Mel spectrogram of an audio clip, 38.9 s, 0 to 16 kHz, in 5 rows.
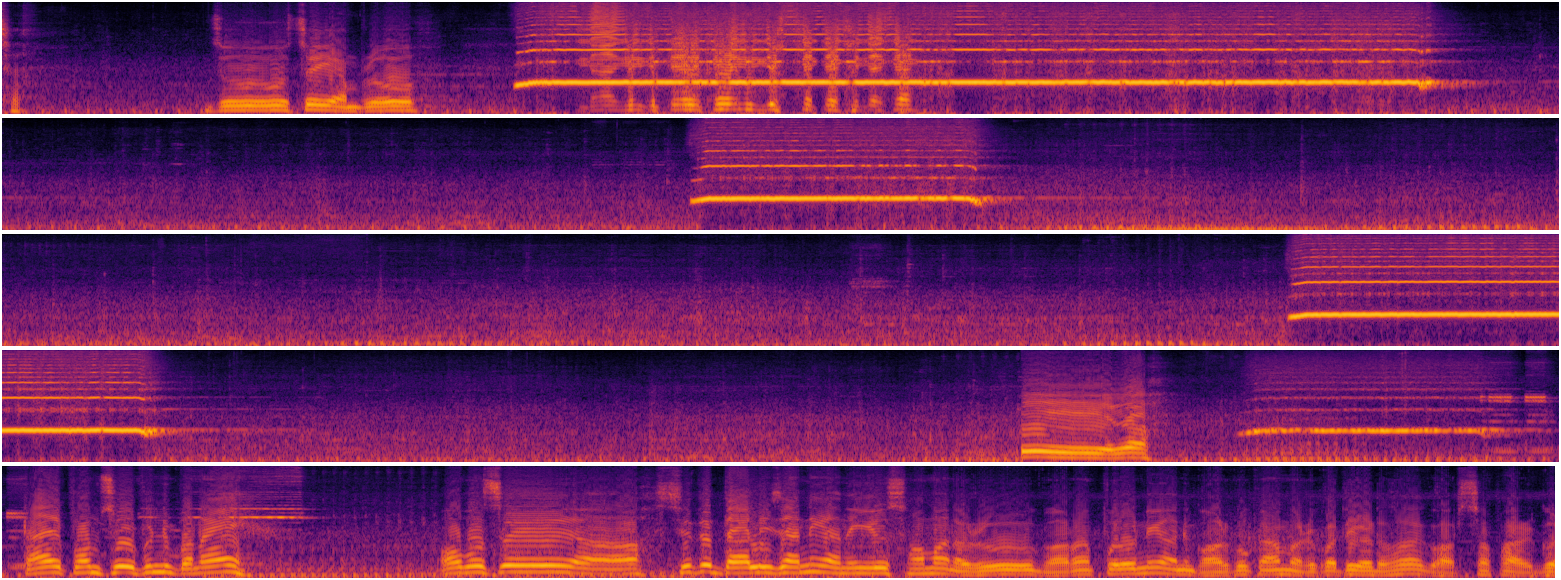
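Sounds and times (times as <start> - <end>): street traffic: 0.0 - 38.9
steam whistle blasts: 2.6 - 7.5, 11.2 - 13.2, 22.0 - 24.6, 29.5 - 31.3
motorcycle engine: 7.1 - 35.0.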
